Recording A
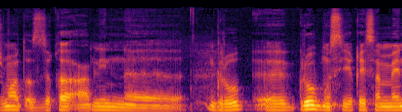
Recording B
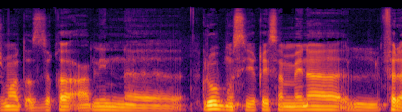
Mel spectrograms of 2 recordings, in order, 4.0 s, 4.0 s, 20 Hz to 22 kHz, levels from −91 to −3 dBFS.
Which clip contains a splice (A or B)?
B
